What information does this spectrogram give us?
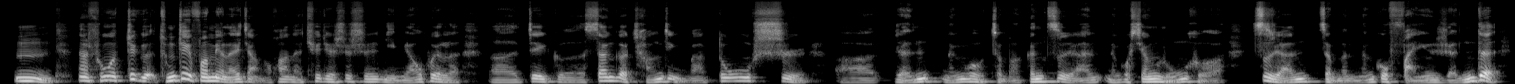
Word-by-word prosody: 嗯， 155 -11 +4 0.2
那 180 -1 +4
通 175 +3 -1
过 190 -1 +4
这 205 +7 +1
个 155 -7 +3
从 170 +4 +4
这 240 +2 +5
方 170 -5 +4
面 160 -6 +6
来 110 +2 0
讲 85 -8 -6
的 95 - -17
话 120 +2 -5
呢， 110 -3 -6
确 110 +7 -5
确 125 -3 -2
实 130 +5 -6
实 125 -1 -2
你 110 -5 -4
描 95 +5 -6
绘 140 0 0
了， 105 -2 -6 0.3
呃， 100 -1 -10
这 130 -1 +3
个 105 -4 -10
3 165 +11 +2
个 160 - +2
场 115 +5 -3
景 130 -5 -3
吧， 90 +1 -13
都 160 +1 +1
是， 110 -14 -1 0.2
啊， 95 -1 -15 0.2
人 120 +8 0
能 110 +4 -1
够 120 -3 -1
怎 130 - +1
么 85 +4 -14
跟 125 +5 +3
自 125 -1 +1
然 95 +4 -7
能 100 -3 -8
够 110 +1 -6
相 120 +3 +2
融 125 -1 +2
合， 90 -7 -10 0.3
自 - - +5
然 125 +5 +1
怎 130 - 0
么 85 - -6
能 90 +6 -6
够 125 +2 +1
反 120 -8 -5
映 95 +3 -4
人 95 - 0
的 - - +6
115 Hz, 220 characters per minute, -20 LUFS, 100-130 Hz, 0.3 s, 面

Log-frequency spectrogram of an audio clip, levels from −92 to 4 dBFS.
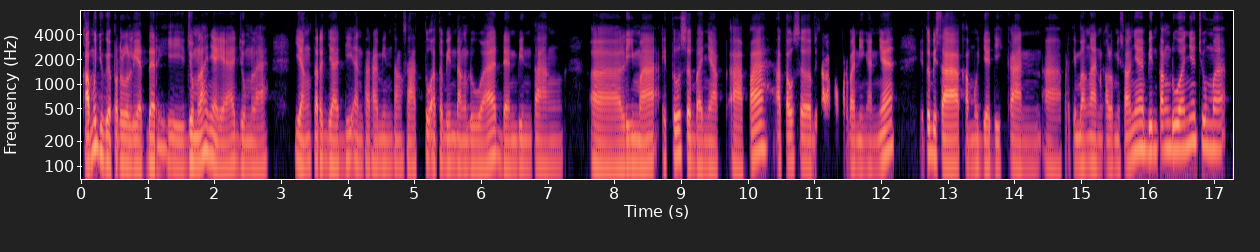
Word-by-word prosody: kamu 115 +10 +7
juga 130 -8 +3
perlu 110 -3 +2
lihat 105 0 0
dari 110 -3 -1
jumlahnya, 125 +2 +4
ya. 95 +1 0
Jumlah 100 -1 -4 0.4
yang 110 -3 +1
terjadi 115 +1 -1
antara 105 -1 -3
bintang 105 0 -5
1 100 -1 -3
atau 110 - -3
bintang 110 -1 -2
2 100 +4 +1
dan 105 -4 -2
bintang, 105 0 -5 0.4
eee, 100 -2 +1
5, 105 +1 +2
itu 125 +4 +1
sebanyak 100 -5 0 0.2
apa 125 +11 +2
atau 115 0 0
sebesar 105 -3 -1
apa - - -15
perbandingannya. 105 - 0 0.4
Itu - - +2
bisa 105 -5 +6
kamu 105 0 -3
jadikan, 100 -1 -3
eee, 100 -2 -6
pertimbangan. 110 +1 -3
Kalau 100 -1 -3
misalnya 115 +11 +1
bintang 160 +1 +2
2-nya 165 +5 +4
cuma 165 -4 0
105 Hz, 130 wpm, -24 LUFS, 100-115 Hz, 0.4 s, kamu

